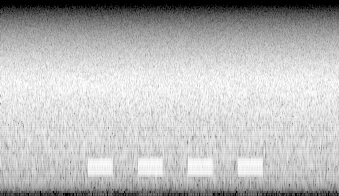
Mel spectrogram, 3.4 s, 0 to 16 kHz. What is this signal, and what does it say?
Telephone call progress tone (North American plan), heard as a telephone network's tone, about 480, 620 Hz, 0.25 s on and 0.25 s off, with phone line noise. Congestion tone.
